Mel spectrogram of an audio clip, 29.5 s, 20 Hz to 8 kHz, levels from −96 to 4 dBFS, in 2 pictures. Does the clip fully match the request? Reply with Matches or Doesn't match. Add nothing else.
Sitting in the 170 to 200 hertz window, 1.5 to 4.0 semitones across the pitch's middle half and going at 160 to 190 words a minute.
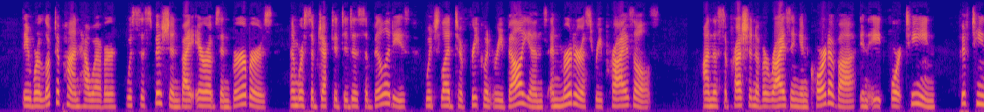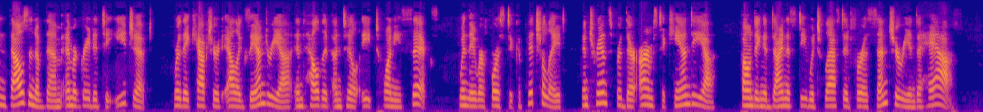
Doesn't match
